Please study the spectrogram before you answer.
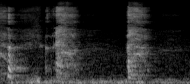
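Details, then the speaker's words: Two or three short, sharp coughs from a child, acted in a comedy skit after asking to buy ice cream. "Tuh, kan bener batuk. Tadi nggak batuk kok, Ma."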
